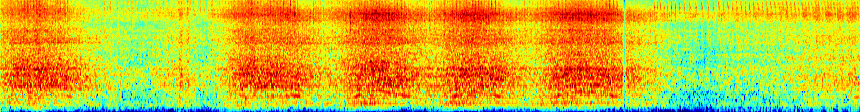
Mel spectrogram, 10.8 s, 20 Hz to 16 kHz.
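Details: 1980s BMW E24 6-Series CSi, parked since 2001, running after the plugs were dried. Revs swell and fall unevenly with a ragged, stumbling beat and a raspy exhaust. Misfiring; exhaust has holes.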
